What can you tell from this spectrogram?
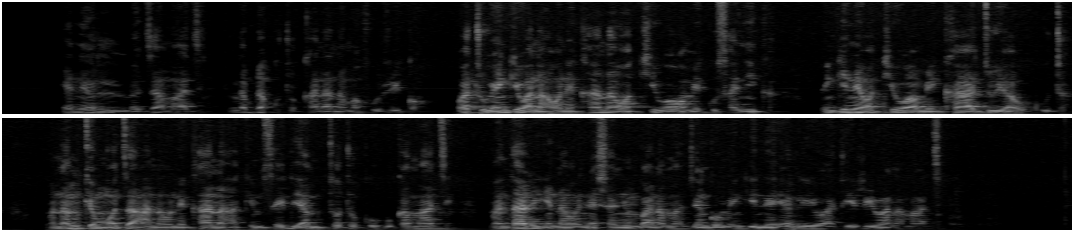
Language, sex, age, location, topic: Swahili, male, 25-35, Nairobi, health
